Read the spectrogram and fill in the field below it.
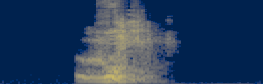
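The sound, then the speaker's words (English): A single sharp sneeze bursts out loudly, lasting about half a second, with silence before and after. “Bless you.”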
